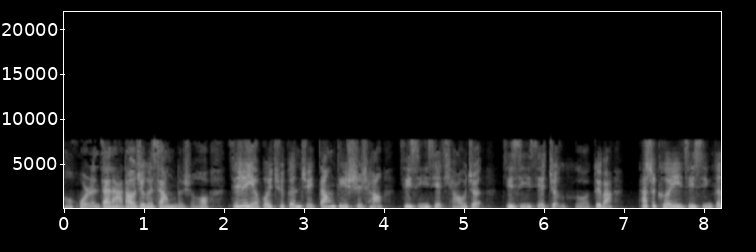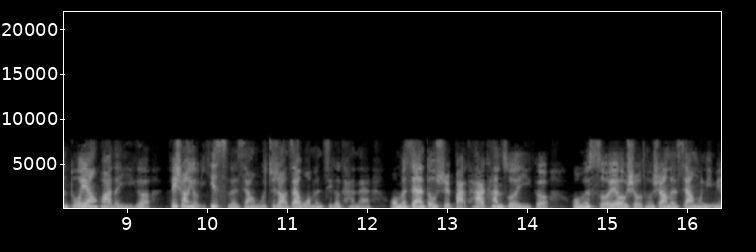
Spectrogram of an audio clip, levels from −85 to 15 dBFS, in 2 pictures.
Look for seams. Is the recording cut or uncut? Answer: uncut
